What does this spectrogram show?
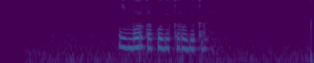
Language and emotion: Russian, neutral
